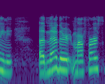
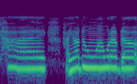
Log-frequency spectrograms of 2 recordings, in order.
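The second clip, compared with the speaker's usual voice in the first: held-back, careful, slow delivery with drawn-out hi; 3 semitones higher than usual. Imitating how quietly they talked in the last video: imitating own quiet talking. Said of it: "I'm talking real quiet".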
